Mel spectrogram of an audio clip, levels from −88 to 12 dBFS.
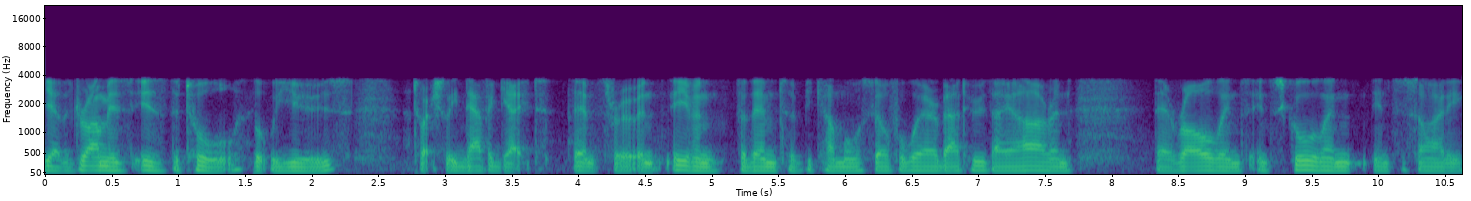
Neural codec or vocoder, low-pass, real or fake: none; 3.6 kHz; real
